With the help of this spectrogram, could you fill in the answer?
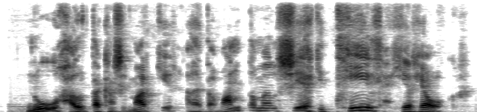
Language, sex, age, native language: Icelandic, male, 40-49, Icelandic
